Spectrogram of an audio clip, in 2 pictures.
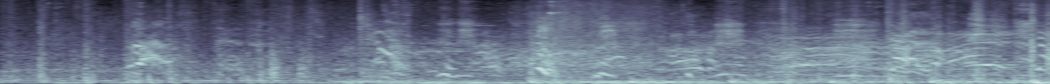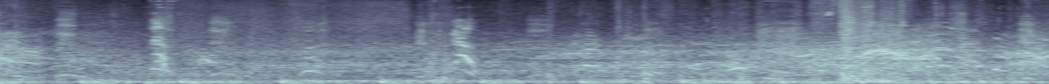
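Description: Wind blows steadily outdoors in a snowstorm.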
